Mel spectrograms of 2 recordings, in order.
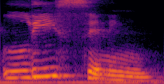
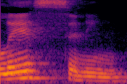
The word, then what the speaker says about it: listening: para o nosso listening, que não é listening, não é listening, é listening. Olha a letra I com som de E de novo.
